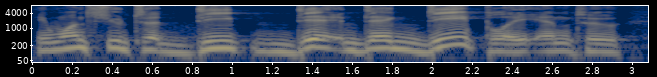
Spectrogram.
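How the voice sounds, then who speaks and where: A man with a mid-range voice teaches a church class. His delivery is earnest but halting, full of restarts and fillers as he works through each point. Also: mid-range voice, mellow. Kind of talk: informal church history lecture.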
